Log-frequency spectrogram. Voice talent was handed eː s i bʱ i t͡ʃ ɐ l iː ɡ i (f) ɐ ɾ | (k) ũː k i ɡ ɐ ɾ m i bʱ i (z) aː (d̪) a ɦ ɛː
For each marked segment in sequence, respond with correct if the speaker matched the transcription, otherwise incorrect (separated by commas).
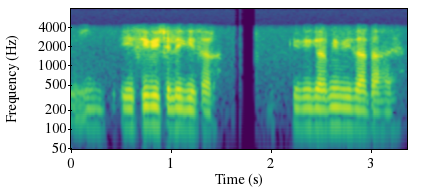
incorrect, correct, correct, correct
